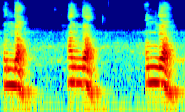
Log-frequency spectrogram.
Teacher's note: नाक से भी हवा निकलती है और मुंह से भी हवा निकलती है। और इसमें 70% नाक से स्वरों का उच्चारण होता है, जिसमें जैसे अंगा, जैसे नाक का प्रयोग इसमें ज़्यादा हो रहा है। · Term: अनुनासिक स्वर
